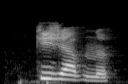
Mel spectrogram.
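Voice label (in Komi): "кизявны", Komi, female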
